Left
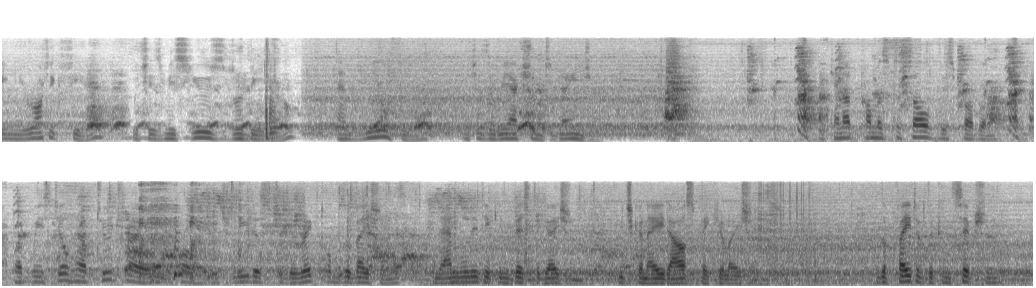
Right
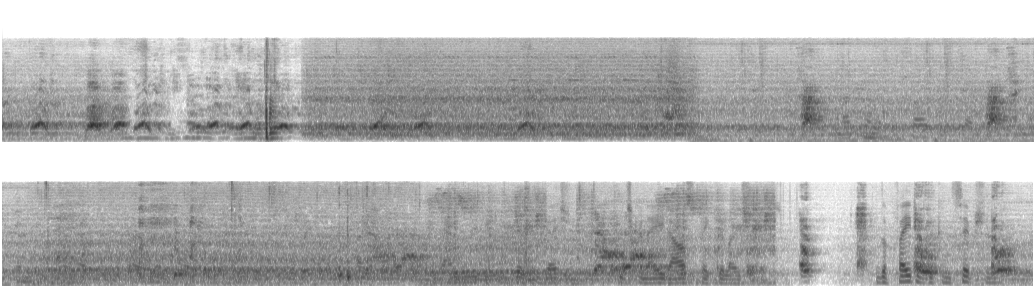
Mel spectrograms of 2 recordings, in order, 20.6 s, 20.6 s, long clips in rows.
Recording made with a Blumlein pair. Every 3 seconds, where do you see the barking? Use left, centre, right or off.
right, centre, left, left, left, right, right.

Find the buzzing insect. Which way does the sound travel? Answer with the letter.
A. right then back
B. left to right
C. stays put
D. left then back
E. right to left
E.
